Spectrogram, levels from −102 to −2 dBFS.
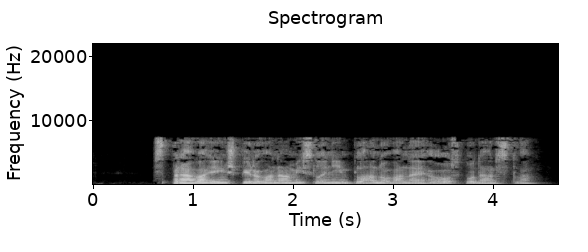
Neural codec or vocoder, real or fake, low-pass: none; real; 7.2 kHz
